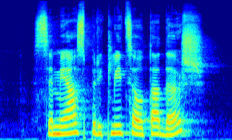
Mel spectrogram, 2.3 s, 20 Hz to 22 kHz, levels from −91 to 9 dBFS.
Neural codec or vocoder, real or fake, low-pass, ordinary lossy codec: none; real; none; none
